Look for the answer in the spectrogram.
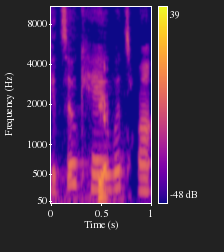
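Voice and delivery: caring, soothing, comforting voice like a mother. Retelling a six-year-old daughter soothing a crying baby: imitating motherly comforting. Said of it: "you hear her talking to him like a mother".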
